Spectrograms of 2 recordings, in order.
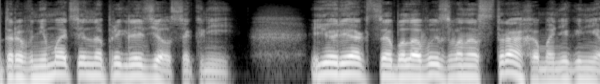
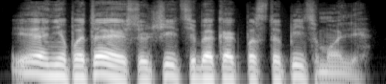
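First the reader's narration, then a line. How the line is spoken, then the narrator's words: Even, steady voice. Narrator (Russian): ровным голосом сказал Хантер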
